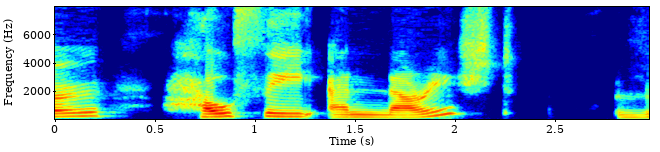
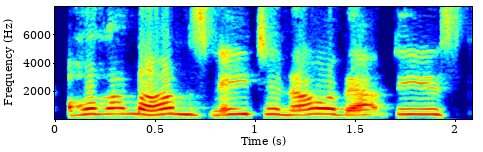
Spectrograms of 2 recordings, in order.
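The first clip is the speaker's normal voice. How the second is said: eager announcement; 13 semitones higher, 7 dB louder than usual. Retold or imitated. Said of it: "I'm like".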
